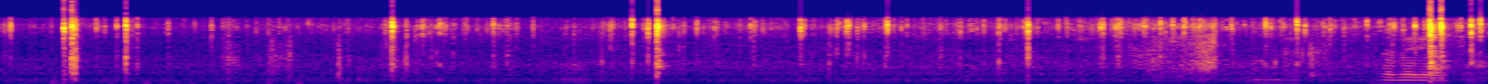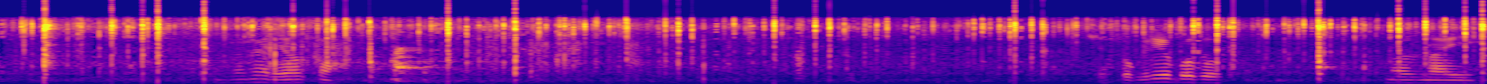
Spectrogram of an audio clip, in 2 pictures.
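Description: Wood fire burning in a steel-drum grill, crackling with frequent sharp pops over a steady hiss.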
